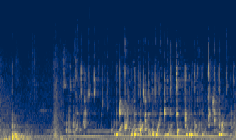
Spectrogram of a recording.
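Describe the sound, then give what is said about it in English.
Cold water runs from a kitchen faucet on a troubled supply that carries sediment, giving an uneven, spluttering splash with a few sharp drips and a faint steady tone underneath. “This is my cold water pressure in the kitchen.”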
